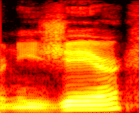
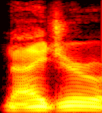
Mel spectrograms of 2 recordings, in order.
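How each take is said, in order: First: Niger said the French way, nee-ZHAIR; French pronunciation. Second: Said in the usual way. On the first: Shown as a demonstration. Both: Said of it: "the French pronunciation".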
